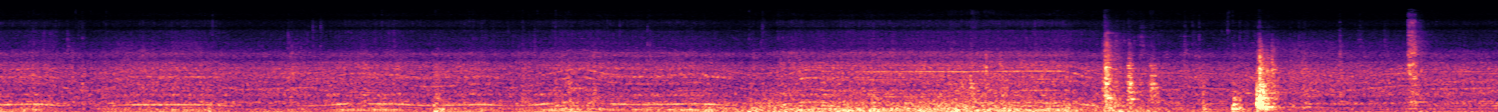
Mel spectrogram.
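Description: Vehicle engine running steadily at low speed with a wavering whine over it, dying away about eleven seconds in. Then a few sharp metallic clanks follow, the loudest about twelve and a half seconds in.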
